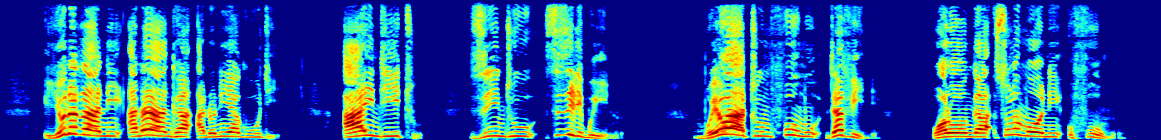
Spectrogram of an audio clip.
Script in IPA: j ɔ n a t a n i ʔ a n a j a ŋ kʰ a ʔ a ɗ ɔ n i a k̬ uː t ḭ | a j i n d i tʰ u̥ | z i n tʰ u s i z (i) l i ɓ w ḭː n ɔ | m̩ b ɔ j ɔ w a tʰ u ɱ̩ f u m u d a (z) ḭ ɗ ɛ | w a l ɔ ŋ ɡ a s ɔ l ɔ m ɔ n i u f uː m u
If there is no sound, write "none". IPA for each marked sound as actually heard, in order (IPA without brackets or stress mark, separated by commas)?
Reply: i, v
